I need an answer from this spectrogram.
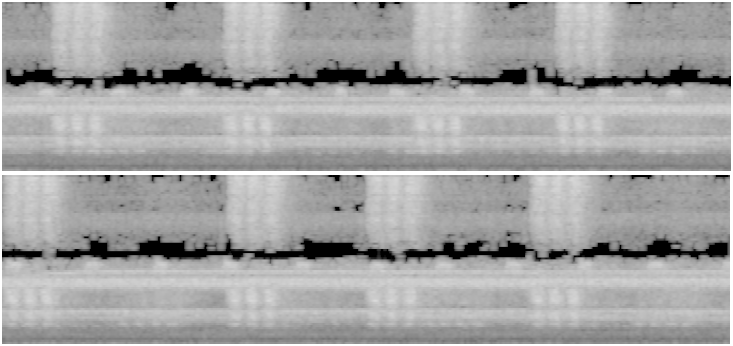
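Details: Crickets and katydids singing on a warm summer night: a steady, shrill, high-pitched cricket trill runs throughout, broken by short raspy katydid bursts about every second, with no other sounds.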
